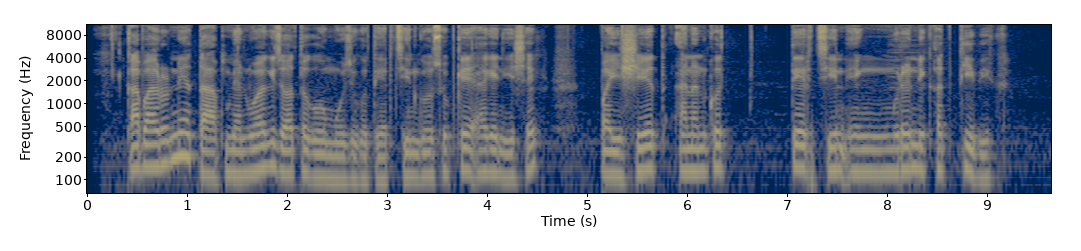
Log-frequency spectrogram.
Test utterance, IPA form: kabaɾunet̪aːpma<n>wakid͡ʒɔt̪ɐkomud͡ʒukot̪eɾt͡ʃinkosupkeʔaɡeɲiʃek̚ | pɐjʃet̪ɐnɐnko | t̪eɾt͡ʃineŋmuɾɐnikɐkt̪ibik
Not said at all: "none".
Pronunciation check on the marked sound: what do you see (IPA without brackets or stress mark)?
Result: n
